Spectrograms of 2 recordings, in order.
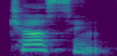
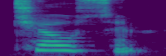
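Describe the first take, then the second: First: "chosen" as CHO-sing; "chosen" ending like sing; mispronounced. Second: "chosen" as CHOH-zən; correct pronunciation. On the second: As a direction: say "chosen" with a weak final schwa. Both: Shown as a demonstration. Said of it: "The correct pronunciation is".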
